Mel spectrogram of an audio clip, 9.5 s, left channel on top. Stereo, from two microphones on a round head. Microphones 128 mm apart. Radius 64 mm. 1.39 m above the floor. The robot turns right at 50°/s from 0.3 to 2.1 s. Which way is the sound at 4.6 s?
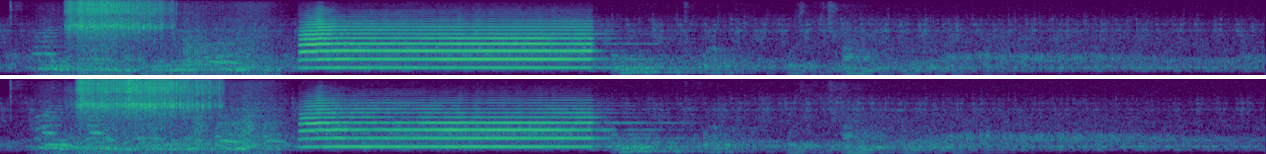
65° left (ahead or behind).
